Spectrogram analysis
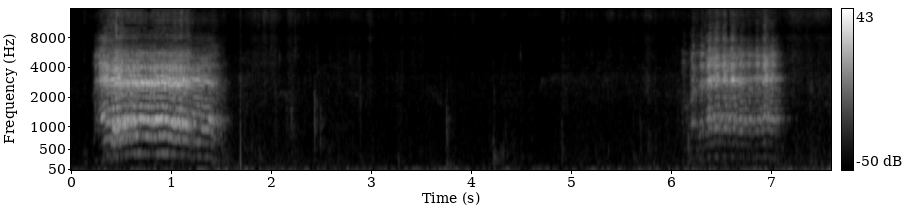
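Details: Ripollès lambs on 30 June 2022 give two loud, quavering bleats over a nearly silent background. The first lasts over a second and the second, shorter, comes about five seconds later, with faint clicks between.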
